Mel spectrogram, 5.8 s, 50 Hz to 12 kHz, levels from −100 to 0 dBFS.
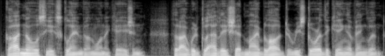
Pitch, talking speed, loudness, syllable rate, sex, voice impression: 85 Hz, 210 wpm, -18 LUFS, 5.5 syllables/s, male, masculine, middle-aged, slightly relaxed, slightly dark, slightly hard, clear, slightly raspy, cool, intellectual, calm, mature, friendly, wild, kind, modest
